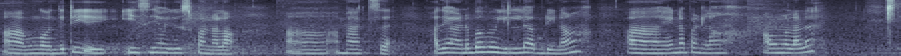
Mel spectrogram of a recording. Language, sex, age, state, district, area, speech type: Tamil, female, 18-30, Tamil Nadu, Thanjavur, rural, spontaneous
